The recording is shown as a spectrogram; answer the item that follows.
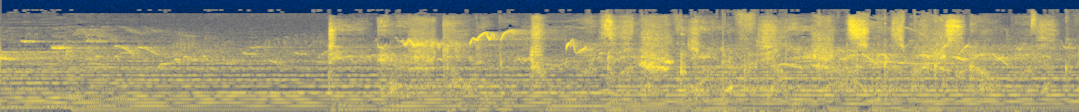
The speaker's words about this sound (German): Du nimmst jetzt wieder das Zwitschern der Vögel wahr und spürst die wärmenden Strahlen der Abendsonne.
